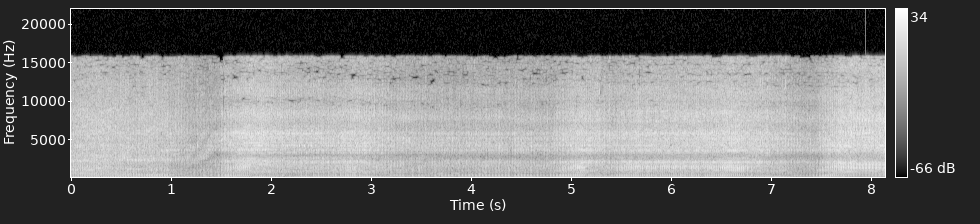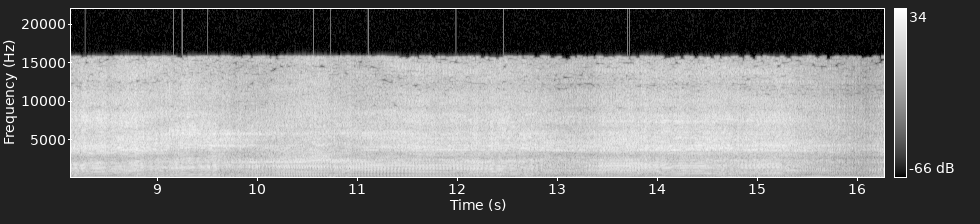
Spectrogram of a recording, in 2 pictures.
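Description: Yamaha WR enduro motorcycle engine running, revved to drive the rear wheel up over a rock step while the rider walks it. The revs hold fairly steady for the first several seconds, then rise and fall in a series of repeated blips.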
